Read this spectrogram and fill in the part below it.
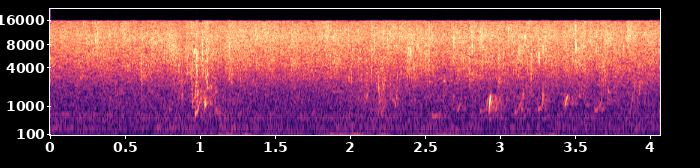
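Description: Water sloshes and splashes in a bathtub.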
